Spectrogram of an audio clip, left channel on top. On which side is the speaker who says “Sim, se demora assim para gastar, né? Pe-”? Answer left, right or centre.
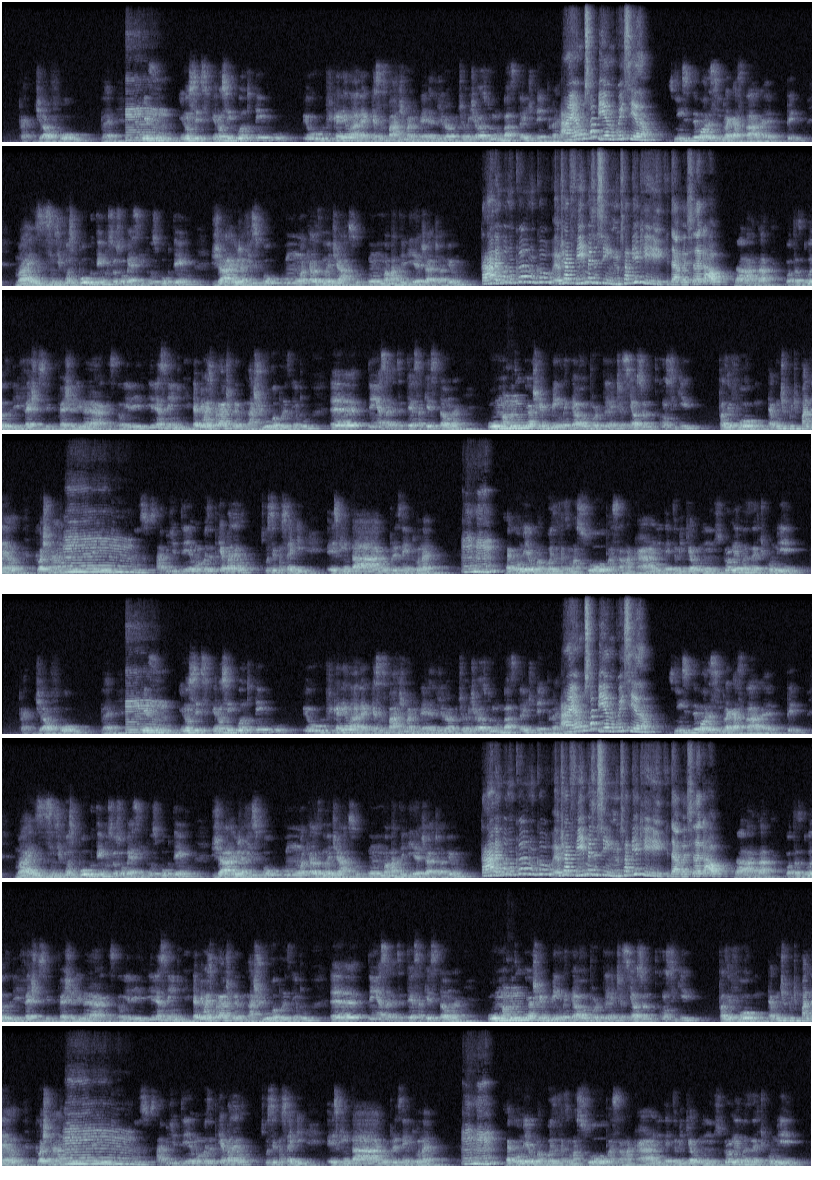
Left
